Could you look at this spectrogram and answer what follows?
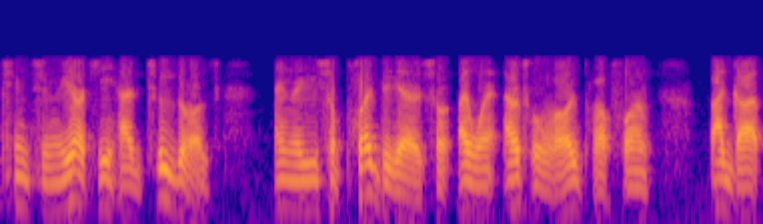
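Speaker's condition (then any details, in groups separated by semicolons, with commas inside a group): Traumatic brain injury; noticeable voice challenge, people ask about voice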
